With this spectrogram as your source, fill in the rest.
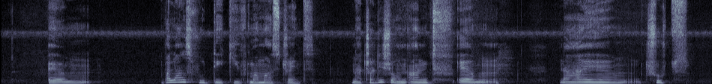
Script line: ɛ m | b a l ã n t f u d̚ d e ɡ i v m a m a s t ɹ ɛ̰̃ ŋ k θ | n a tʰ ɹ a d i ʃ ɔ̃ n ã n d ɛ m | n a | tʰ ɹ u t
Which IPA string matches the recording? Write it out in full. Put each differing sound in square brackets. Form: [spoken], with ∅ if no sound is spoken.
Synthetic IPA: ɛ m | b a l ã n [s] f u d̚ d e ɡ i v m a m a s t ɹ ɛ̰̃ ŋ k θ | n a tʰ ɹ a d i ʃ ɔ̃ n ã n d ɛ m | n a | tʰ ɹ u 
